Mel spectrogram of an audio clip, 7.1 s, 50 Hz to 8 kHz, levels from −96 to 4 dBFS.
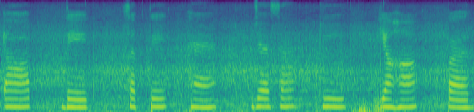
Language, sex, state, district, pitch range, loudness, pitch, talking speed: Hindi, female, Chandigarh, Chandigarh, 200-210 Hz, -15 LUFS, 205 Hz, 75 wpm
